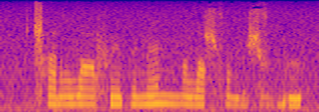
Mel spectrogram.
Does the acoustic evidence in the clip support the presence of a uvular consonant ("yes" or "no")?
no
